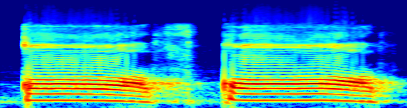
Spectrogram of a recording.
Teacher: قاف کا مخرج ہے جو دو نقطوں والا قاف ہے، اس کا مخرج زبان کی جڑ اوپر والے تالو کے نرم حصے سے لگے تو قاف پڑھا جاتا ہے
